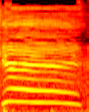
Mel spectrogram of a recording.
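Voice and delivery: high squealing mock cheer of kids; a shrill little victory yay. Students cheering their hall win, high excited yay.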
